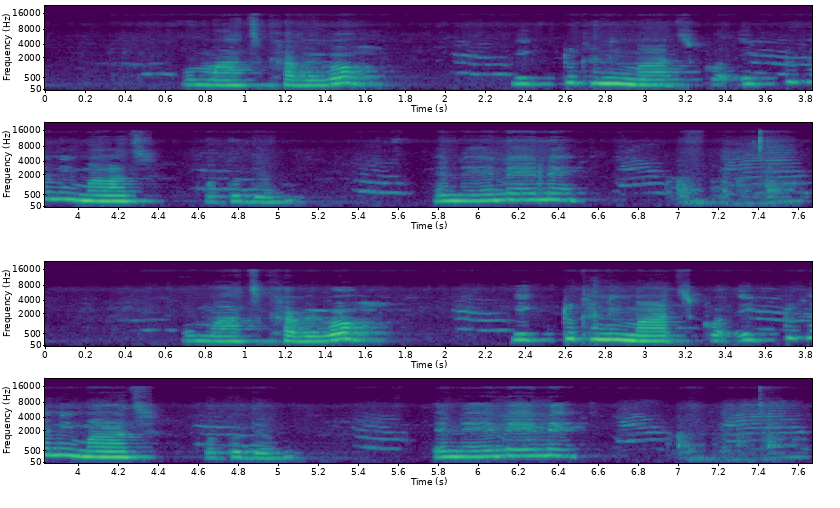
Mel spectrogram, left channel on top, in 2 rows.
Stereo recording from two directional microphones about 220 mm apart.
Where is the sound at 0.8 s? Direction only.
15° right (ahead or behind).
